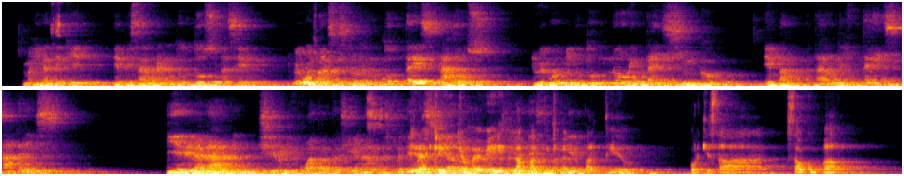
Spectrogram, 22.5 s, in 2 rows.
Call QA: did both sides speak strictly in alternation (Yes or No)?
No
